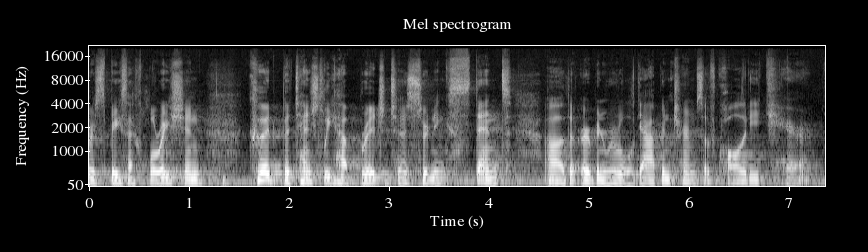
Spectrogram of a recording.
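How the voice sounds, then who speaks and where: A man's medium-pitched voice, with ordinary pitch variation, comes through with audible room echo. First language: French. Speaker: space agency presenter. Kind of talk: conference presentation. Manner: hesitant, many fillers.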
